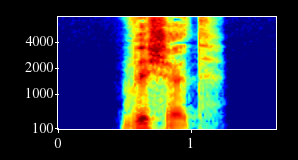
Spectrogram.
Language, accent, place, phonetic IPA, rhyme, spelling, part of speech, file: German, Germany, Berlin, [ˈvɪʃət], -ɪʃət, wischet, verb, De-wischet.ogg
- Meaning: second-person plural subjunctive I of wischen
